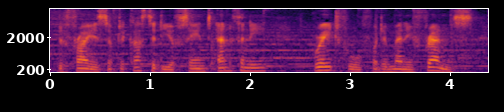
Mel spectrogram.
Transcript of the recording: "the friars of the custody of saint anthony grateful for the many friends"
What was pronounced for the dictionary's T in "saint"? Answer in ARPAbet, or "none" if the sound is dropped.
T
